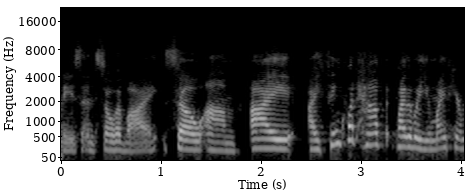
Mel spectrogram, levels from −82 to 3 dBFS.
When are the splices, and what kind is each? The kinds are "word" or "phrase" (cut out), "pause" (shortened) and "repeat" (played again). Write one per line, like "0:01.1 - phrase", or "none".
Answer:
0:01.8 - pause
